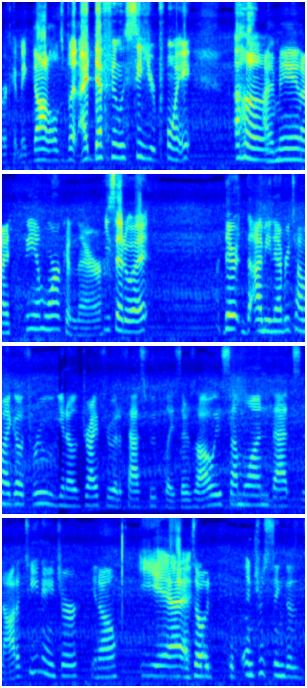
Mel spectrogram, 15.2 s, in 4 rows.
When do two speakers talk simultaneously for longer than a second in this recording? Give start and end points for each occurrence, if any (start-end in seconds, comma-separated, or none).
none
